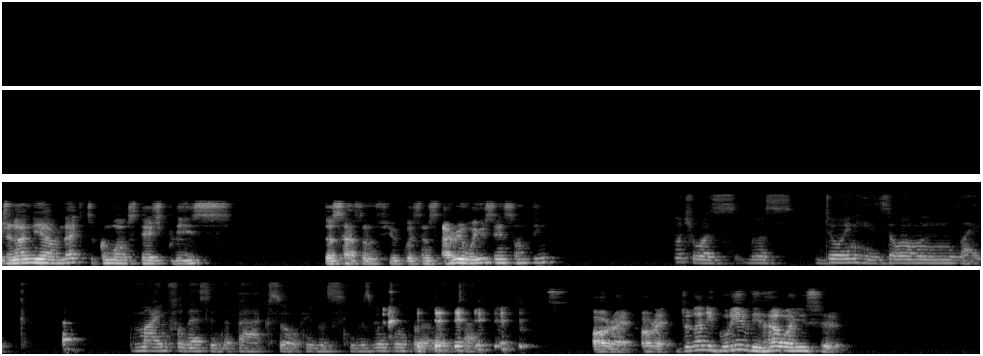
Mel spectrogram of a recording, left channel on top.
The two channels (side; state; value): left; silent; digital silence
